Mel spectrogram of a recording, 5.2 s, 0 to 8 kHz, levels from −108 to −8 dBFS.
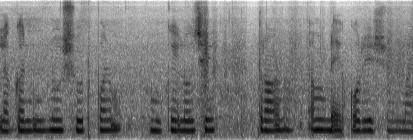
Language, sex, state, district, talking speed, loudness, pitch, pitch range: Gujarati, female, Gujarat, Gandhinagar, 95 wpm, -18 LUFS, 215 Hz, 210-220 Hz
